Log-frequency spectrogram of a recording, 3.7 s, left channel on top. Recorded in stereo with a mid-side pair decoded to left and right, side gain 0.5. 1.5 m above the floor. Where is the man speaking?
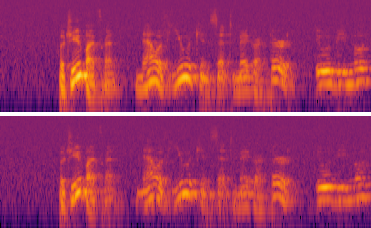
40° left, 0.7 m; by 3.6 s 65° left, 5.5 m.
